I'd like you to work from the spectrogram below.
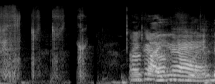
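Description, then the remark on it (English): A voice imitates loud slurping of a drink with four or five short, wet, hissy sucking bursts, followed by a longer drawn-out vocal sound. “I'll just be like, the slurp. The slurp.”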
